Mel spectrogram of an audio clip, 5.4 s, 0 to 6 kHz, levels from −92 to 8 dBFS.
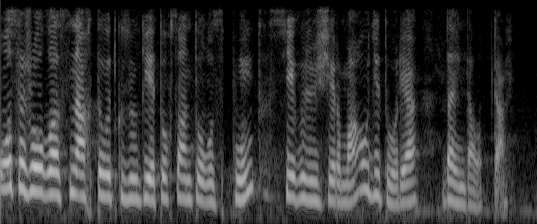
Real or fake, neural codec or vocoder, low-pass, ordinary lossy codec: fake; codec, 16 kHz, 8 kbps, FreqCodec, smaller model; 5.4 kHz; none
